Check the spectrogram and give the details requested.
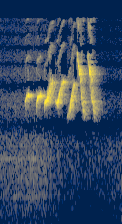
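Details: Caged Double-collared seedeater courting a female with trembling wings: about seven ringing, high whistles in quick succession, the later ones broader and slightly buzzy, closing in under two seconds.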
